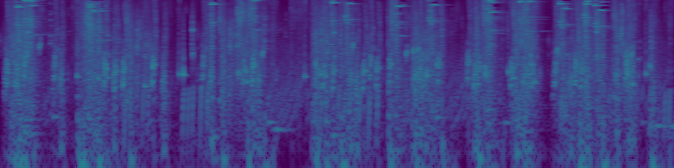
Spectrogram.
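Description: Rapid video game gunfire and hit effects crackle nonstop.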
